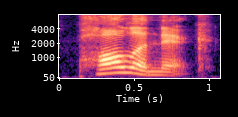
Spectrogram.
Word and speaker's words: Palahniuk: For men, if you're not super into genre fiction, you basically have Chuck Palahniuk. Is that how you pronounce it? I need to Google how to pronounce his name. It's pronounced Palahniuk.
